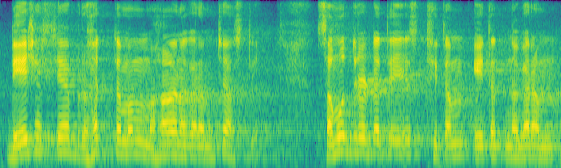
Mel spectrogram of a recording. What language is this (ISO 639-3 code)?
san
